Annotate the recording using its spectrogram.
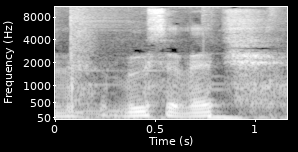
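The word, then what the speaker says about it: Vučević: I may have said his name wrong back there. But it is Vucevic.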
